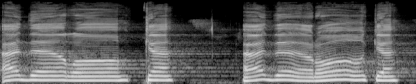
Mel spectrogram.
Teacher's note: huruf RO dipanjangkan dua harakat ya kenapa Karena di atasnya terdapat Alif kecil W adroka adroka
